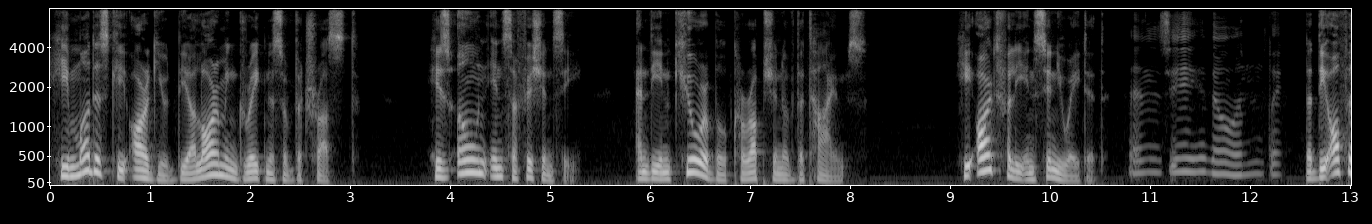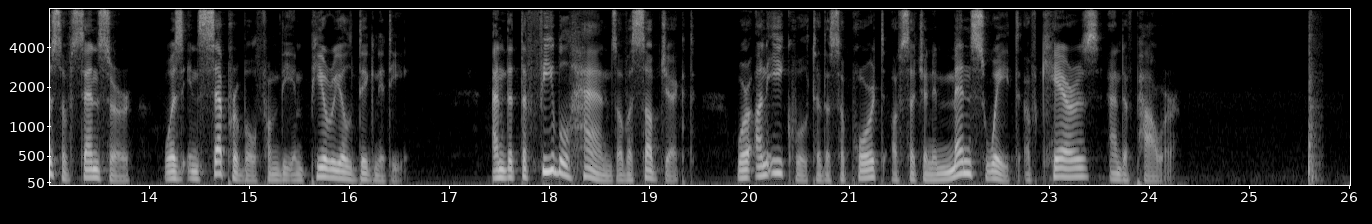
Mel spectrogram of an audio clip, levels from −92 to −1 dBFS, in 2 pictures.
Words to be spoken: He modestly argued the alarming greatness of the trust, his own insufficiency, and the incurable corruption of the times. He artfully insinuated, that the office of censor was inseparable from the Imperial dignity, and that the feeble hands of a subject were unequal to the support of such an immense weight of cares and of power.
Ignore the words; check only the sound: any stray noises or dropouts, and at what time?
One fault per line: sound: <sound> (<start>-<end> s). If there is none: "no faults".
sound: sigh (10.8-12.3 s)
sound: thud (25.6-25.8 s)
